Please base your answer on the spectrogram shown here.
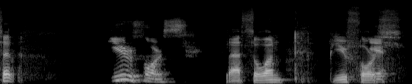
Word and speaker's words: Bjurfors: How do you pronounce it? Bjufors. That's the one. Bjufors. Bjufors is basically in the top three, within the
